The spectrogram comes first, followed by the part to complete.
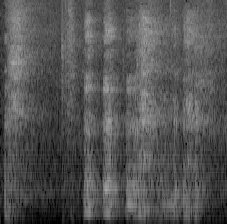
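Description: Soft laughter: a breathy burst, then a run of chuckling from about a second in.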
